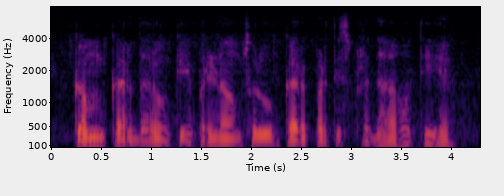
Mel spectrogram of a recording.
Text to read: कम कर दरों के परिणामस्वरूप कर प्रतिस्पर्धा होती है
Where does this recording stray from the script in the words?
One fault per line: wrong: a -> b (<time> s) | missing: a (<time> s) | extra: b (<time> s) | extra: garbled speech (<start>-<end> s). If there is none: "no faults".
no faults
